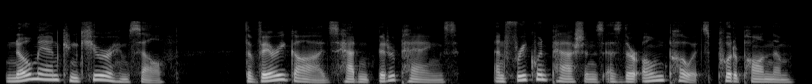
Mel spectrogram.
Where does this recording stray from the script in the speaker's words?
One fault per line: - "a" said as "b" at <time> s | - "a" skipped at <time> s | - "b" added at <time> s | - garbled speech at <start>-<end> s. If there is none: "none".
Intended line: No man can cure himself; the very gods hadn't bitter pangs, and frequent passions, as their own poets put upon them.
none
